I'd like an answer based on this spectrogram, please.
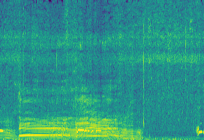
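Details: Cows running in a large group along a rural road; one long, drawn-out moo of about two and a half seconds with a slight rise and fall, then quieter background.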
